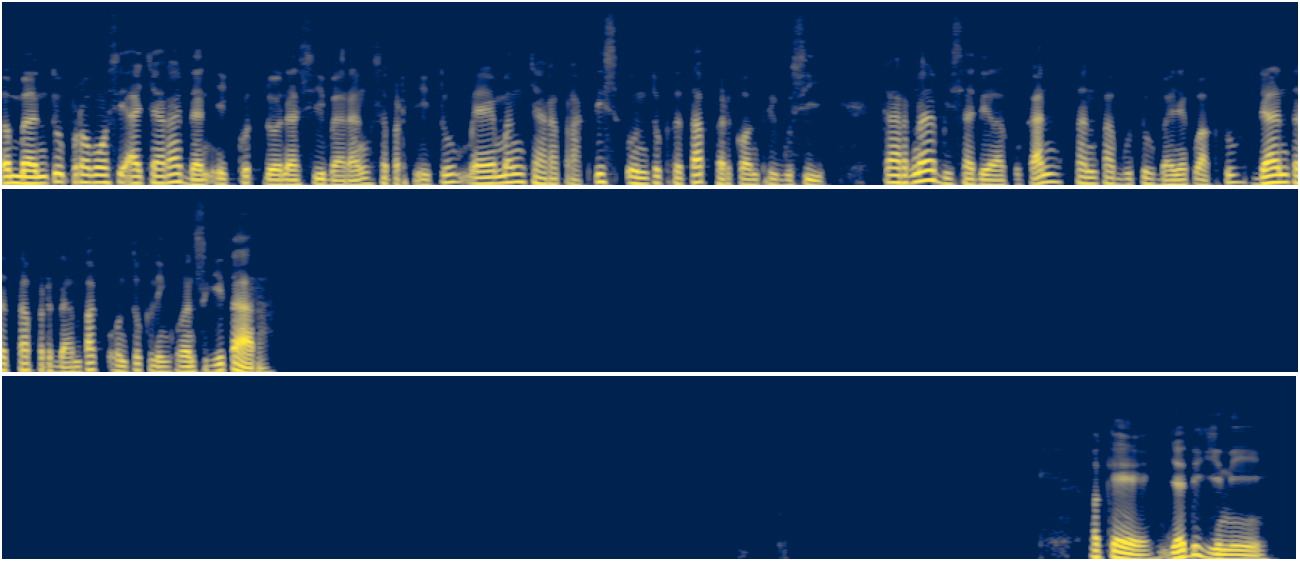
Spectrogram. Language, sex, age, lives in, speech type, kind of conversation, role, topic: Indonesian, male, 30-34, Indonesia, read, expert-assistant, expert, Apa manfaat berpartisipasi dalam kegiatan sosial di masyarakat?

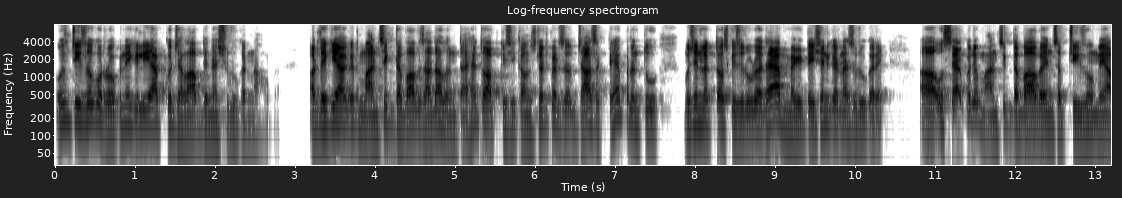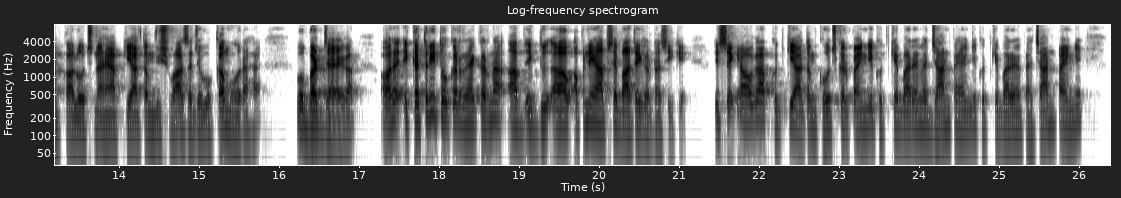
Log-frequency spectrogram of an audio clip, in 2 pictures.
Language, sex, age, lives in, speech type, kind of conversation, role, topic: Hindi, male, 20-24, India, conversation, advice, advisor, समूह में आलोचना या विरोध का सामना होने पर क्या करना चाहिए?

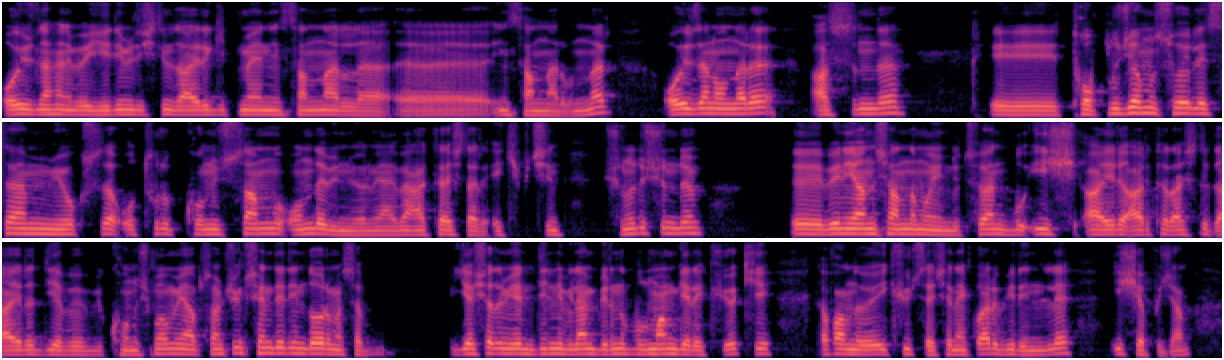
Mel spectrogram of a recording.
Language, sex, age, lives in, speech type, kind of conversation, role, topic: Turkish, male, 25-29, Bulgaria, conversation, advice, user, Benim için doğru iş ortağını ve ekibi nasıl seçebilirim?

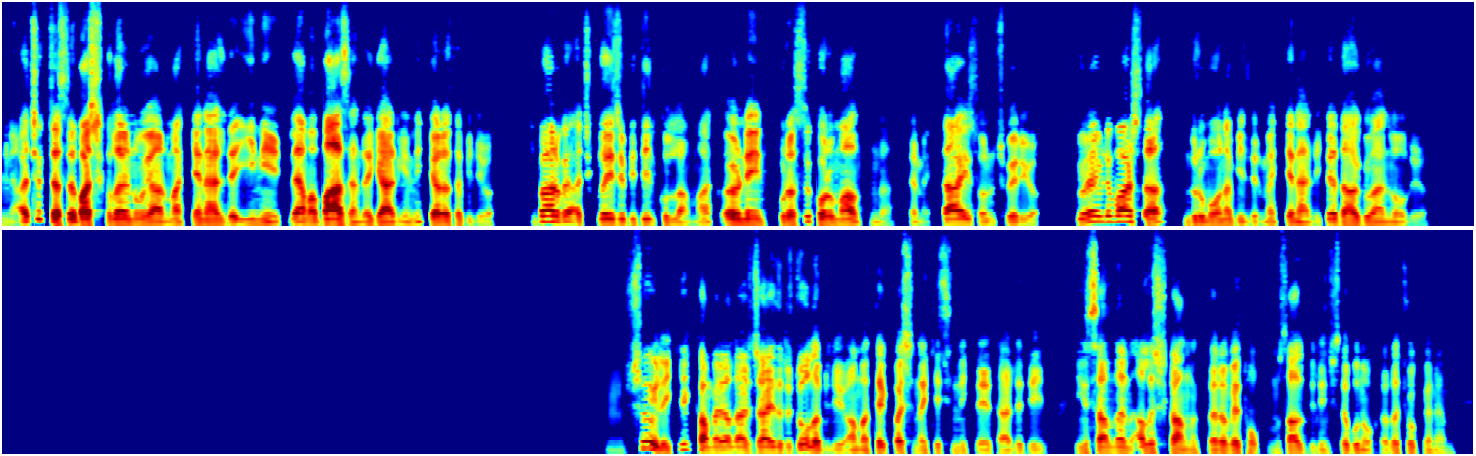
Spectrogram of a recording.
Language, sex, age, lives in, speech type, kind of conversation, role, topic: Turkish, male, 25-29, Spain, read, expert-assistant, expert, Tarihi alanlarda yapılan kazıların zarar görmemesi için ziyaretçilere yönelik hangi pratik önlemler alınabilir?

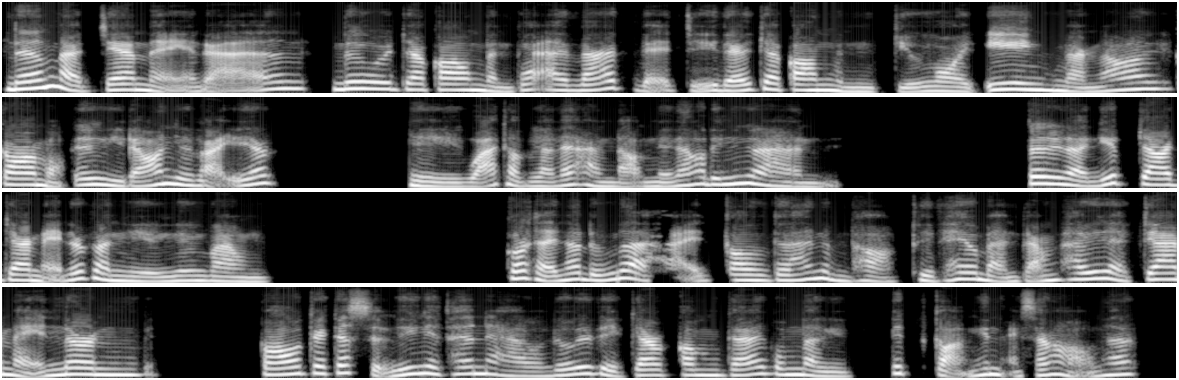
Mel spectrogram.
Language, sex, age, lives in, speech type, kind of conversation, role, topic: Vietnamese, female, 25-29, Vietnam, conversation, podcast, host, Bạn nghĩ mạng xã hội đã thay đổi cách chúng ta thưởng thức giải trí như thế nào?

